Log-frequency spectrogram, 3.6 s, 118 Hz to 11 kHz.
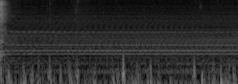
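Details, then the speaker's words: Mid-to-late 1980s Sears-rebadged Lasko 2150 12-inch desk fan, dirty, before repair, on medium: steady hum with uneven light ticking and rattle, worse at higher speeds; partly warped off-balance blade, not confirmed. "On higher speeds it gets a lot worse. Almost sounds like a vibration or a buzzing."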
